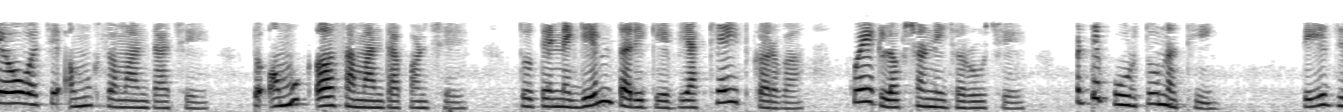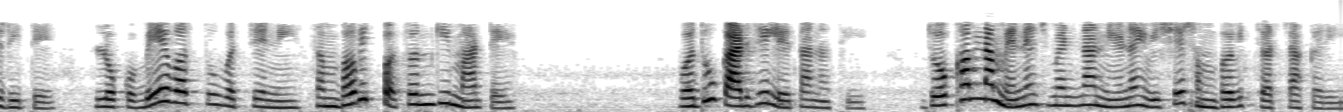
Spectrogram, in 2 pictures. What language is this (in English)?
Gujarati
